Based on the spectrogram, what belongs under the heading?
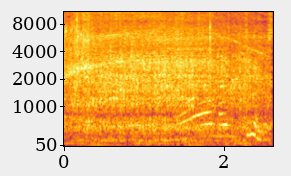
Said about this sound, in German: Schnell. Was ist zu schnell? Mein Mixer.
